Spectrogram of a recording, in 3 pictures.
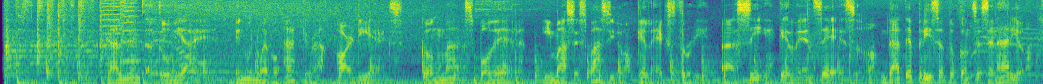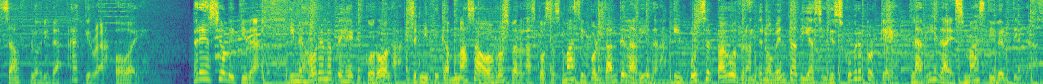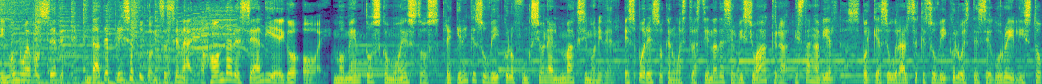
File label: Spanish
